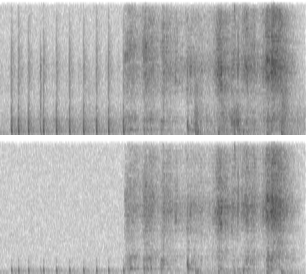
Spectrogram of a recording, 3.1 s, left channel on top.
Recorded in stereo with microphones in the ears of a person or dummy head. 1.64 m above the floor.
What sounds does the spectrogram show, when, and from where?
1.2 s running footsteps: 10° left (ahead or behind), 2.5 m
